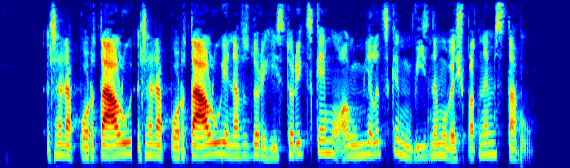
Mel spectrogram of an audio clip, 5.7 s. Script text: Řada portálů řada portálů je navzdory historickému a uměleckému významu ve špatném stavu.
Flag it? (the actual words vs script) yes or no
no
